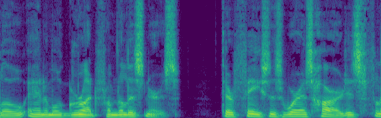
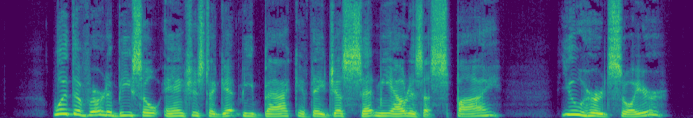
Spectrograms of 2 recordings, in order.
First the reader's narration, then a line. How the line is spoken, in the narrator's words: Price shouted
